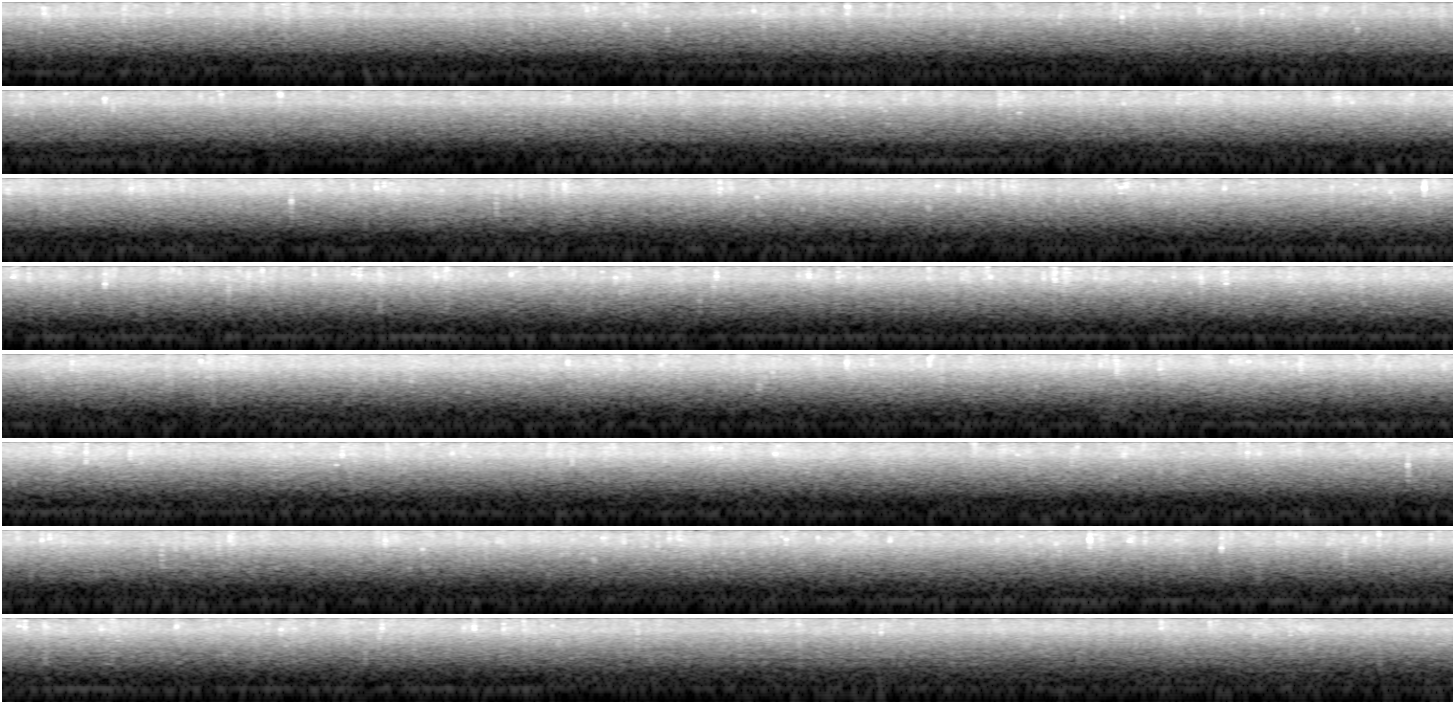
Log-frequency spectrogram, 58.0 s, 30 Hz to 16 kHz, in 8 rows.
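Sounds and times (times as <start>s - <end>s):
steady rain falling: 0.0s - 58.0s
raindrops ticking on a surface: 13.7s - 53.5s.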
